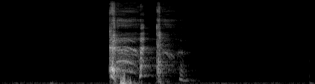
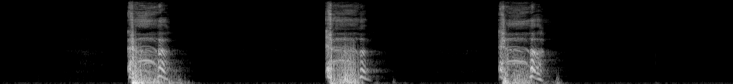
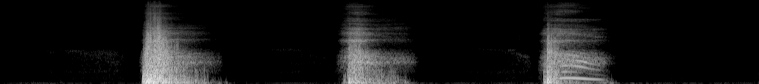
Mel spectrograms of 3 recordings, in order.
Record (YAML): cough_length: 3.2 s
cough_amplitude: 16311
cough_signal_mean_std_ratio: 0.27
three_cough_length: 7.3 s
three_cough_amplitude: 32768
three_cough_signal_mean_std_ratio: 0.31
exhalation_length: 7.6 s
exhalation_amplitude: 32768
exhalation_signal_mean_std_ratio: 0.3
survey_phase: beta (2021-08-13 to 2022-03-07)
age: 45-64
gender: Female
wearing_mask: 'No'
symptom_none: true
smoker_status: Never smoked
respiratory_condition_asthma: false
respiratory_condition_other: false
recruitment_source: REACT
submission_delay: 3 days
covid_test_result: Negative
covid_test_method: RT-qPCR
